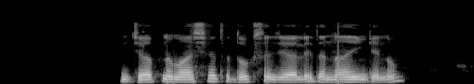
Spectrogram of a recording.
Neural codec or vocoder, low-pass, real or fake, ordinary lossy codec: none; 7.2 kHz; real; AAC, 48 kbps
